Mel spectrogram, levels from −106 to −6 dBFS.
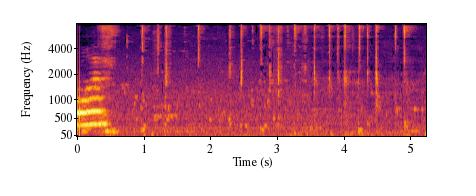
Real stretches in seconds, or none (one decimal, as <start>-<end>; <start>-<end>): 0.5-3.5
